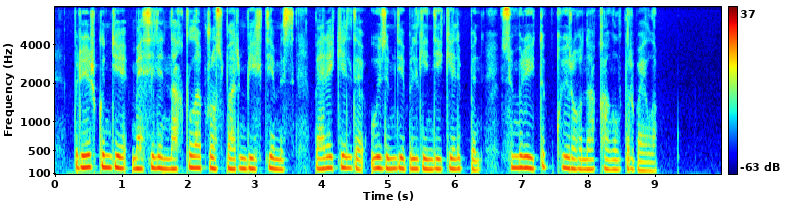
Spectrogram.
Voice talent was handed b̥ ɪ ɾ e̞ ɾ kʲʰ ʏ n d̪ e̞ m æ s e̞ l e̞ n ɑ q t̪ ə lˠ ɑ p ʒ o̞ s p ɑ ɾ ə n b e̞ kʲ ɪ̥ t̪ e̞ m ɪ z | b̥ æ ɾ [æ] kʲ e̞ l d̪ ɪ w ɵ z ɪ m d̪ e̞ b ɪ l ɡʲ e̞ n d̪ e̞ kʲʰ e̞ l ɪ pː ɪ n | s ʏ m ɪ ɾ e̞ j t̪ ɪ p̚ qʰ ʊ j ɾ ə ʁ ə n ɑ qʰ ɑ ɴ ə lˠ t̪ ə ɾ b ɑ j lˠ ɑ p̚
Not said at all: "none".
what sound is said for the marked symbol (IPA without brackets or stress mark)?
æ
